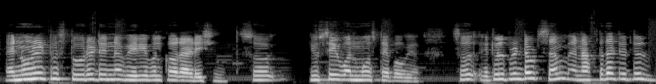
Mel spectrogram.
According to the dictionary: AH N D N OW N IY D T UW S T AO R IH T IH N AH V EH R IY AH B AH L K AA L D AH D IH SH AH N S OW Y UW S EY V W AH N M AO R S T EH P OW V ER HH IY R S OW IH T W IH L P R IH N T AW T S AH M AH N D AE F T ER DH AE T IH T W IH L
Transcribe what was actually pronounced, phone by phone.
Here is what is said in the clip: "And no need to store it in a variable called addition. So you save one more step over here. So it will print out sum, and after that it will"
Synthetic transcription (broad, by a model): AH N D N OW N IY D T UW S T AO R IH T IH N AH V EH R IY AH B AH L K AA D AH D IH SH AH N S OW Y UW S EY V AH N M AO R S T EH P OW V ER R S OW IH T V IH L P R IH N T AW T S AH M AH N D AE F T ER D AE T IH T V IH L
